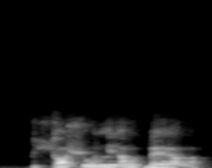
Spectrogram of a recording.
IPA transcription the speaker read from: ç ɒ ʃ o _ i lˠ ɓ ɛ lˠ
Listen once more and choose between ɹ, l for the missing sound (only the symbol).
l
